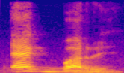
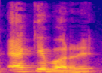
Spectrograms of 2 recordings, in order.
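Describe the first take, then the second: First: "একবারে" with k running straight into b; three syllables, ek-ba-re, in "একবারে"; correct form without vowel. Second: "একেবারে" with an added e after ek; four syllables, e-ke-ba-re, in "একেবারে"; wrong form with extra vowel. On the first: Teacher corrects the word for students, "একবারে" said as ek-ba-re. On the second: Teacher warns students off a wrong word, extra-vowel pronunciation of "একেবারে". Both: Shown as a demonstration. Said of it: "not একেবারে".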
